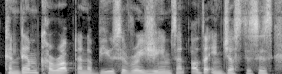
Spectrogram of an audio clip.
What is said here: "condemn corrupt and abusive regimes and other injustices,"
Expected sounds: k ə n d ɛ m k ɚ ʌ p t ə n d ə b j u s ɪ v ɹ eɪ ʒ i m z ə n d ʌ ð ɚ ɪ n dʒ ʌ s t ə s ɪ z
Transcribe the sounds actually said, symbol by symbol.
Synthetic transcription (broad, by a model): k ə n d ɛ m k ɚ ʌ p t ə n ə b j u s ɪ v ɹ eɪ ʒ i m z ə n ʌ ð ɚ ɪ n dʒ ʌ s t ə s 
